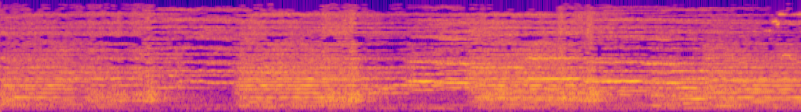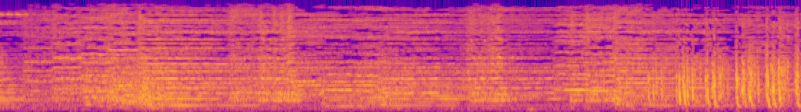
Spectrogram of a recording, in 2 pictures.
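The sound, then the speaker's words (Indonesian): A horse gallops fast, its rapid, steady hoofbeats drumming loudly and continuously for the whole stretch as it charges through a line of riders. “Tangannya kemudian bergerak menyentakkan tali kekang kudanya. Nila Ambara melompat tinggi. Dan sebentar kemudian, kuda itu pun sudah berlari kencang menerobos barisan.”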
